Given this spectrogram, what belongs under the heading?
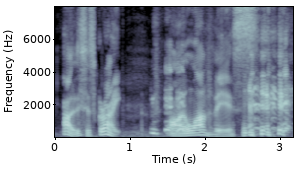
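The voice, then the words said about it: Weak Australian accent. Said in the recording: “not great Australian accent, but it's in there”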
